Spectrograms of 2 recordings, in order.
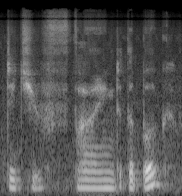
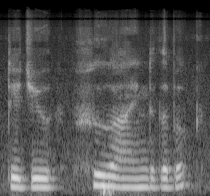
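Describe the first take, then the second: First: It is said with plain English sounds. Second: It is said with a thick Japanese accent.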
